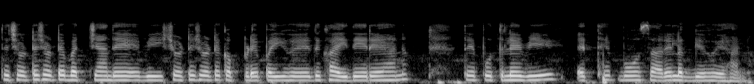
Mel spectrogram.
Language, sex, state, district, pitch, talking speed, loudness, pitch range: Punjabi, female, Punjab, Kapurthala, 195 Hz, 190 wpm, -15 LUFS, 185-205 Hz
